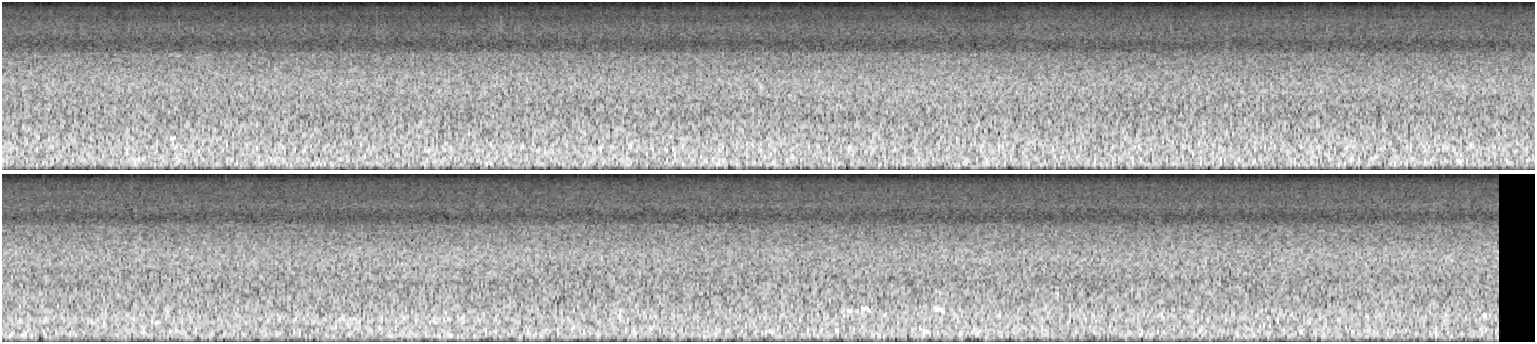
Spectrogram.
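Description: Steady rushing of a hill stream in spate, fast floodwater running without let-up.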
